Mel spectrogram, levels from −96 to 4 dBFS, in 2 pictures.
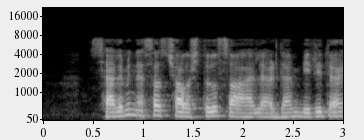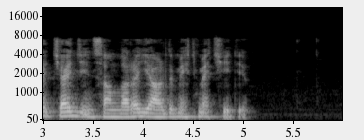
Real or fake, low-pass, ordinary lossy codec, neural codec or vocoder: real; 7.2 kHz; Opus, 64 kbps; none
